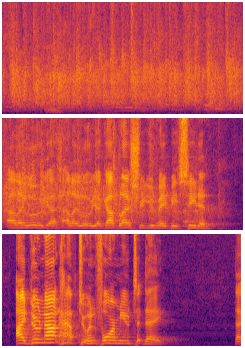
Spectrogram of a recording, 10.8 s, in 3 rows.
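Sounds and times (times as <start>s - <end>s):
audience clapping hands: 0.0s - 7.1s
speech: 3.7s - 9.7s.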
